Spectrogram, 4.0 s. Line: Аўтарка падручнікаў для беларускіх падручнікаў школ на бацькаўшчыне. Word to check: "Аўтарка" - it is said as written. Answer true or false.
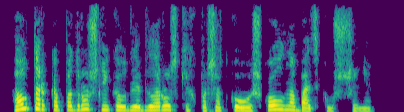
true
